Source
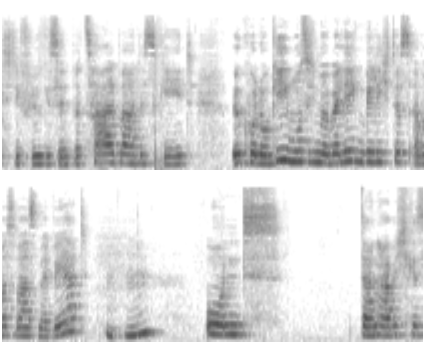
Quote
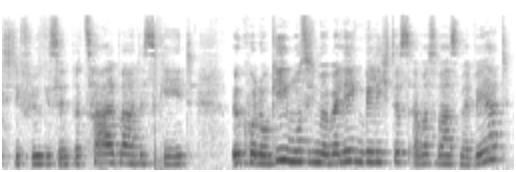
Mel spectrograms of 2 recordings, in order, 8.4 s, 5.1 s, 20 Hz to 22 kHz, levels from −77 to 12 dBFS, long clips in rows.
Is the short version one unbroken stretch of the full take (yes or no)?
yes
